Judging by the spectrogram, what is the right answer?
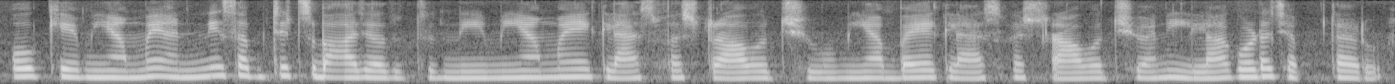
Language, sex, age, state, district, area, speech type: Telugu, female, 18-30, Andhra Pradesh, Bapatla, rural, spontaneous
